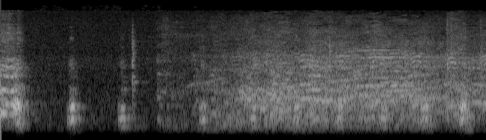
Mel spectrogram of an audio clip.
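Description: A chicken clucks in a few short, choppy bursts, then breaks into a steadier, busier stretch of clucking and squawking, with no voices.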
